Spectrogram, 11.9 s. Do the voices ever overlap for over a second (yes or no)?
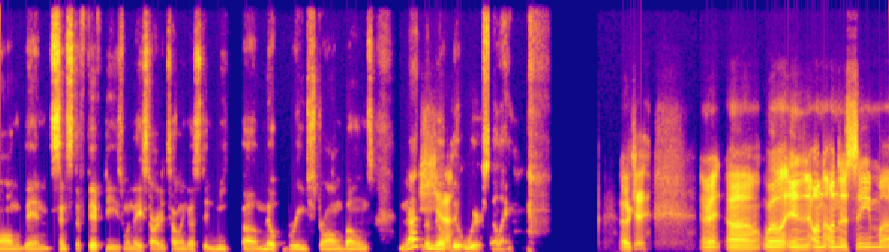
no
